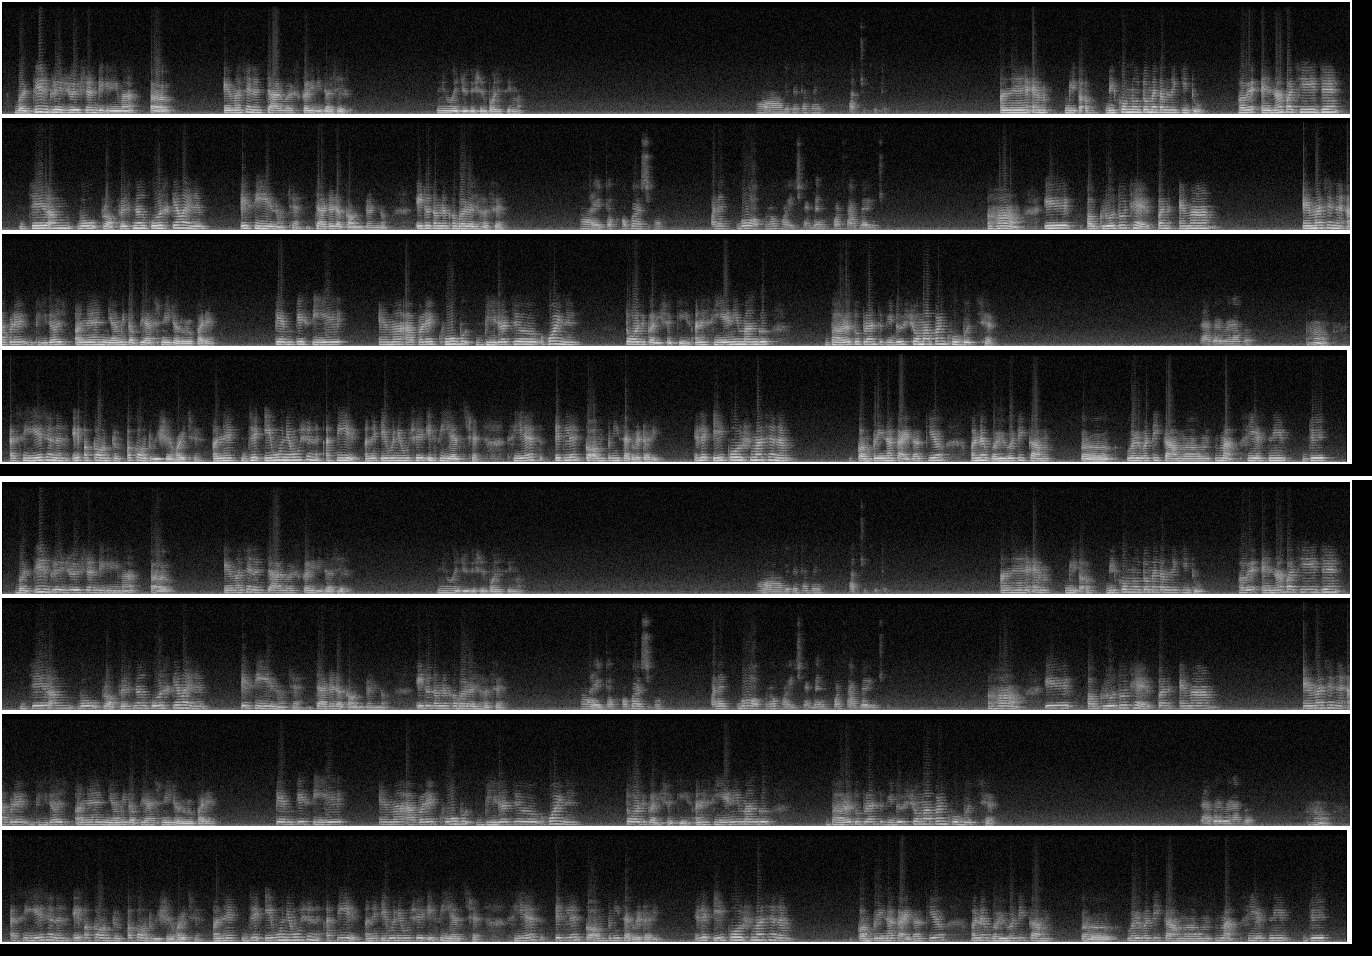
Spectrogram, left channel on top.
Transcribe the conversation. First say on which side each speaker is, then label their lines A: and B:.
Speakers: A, on the left; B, on the left.
A: બધી જ ગ્રેજ્યુએશન ડિગ્રીમાં અ. એમાં છે ને ચાર વર્ષ કરી દીધા, છે ન્યૂ એજ્યુકેશન પોલિસીમાં.
B: હા એ તો તમે સાચું કીધું.
A: અને એમ બીકોમનું તો મેં તમને કીધું. હવે એના પછી જે. જે આમ બહું પ્રોફેશનલ કોર્સ કેવાય ને. એ સી એ નો છે ચાર્ટર્ડ એકાઉન્ટન્ટનો એ તો તમને ખબર જ હશે.
B: હા એ તો ખબર છે અને બહુ અઘરો હોય છે મેં એવું પણ સાંભળેલું છે.
A: હા એ અઘરો તો છે પણ એમાં. એમાં છે ને આપણે ધીરજ અને નિયમિત અભ્યાસ ની જરૂર પડે. કેમ કે સીએ. એમાં આપણે ખુબ ધીરજ હોય ને. તો જ કરી શકીએ અને સીએ ની માંગ ભારત ઉપરાંત વિદોશ. શો માં પણ ખુબ જ છે.
B: બરાબર બરાબર.
A: હમ. આ સીએ છે ને એ અકાઉન્ટ અકાઉન્ટ વિશે હોય છે અને જે એવું ને એવું છે ને આ સીએ. અને એવુંને એવું છે એ સીએસ છે સીએસ એટલે કંપની સેક્રેટરી. એટલે એ કોર્ષમાં છે ને કંપનીના કાયદા. કિય અને વહીવટી કામ. અ વહીવટી કામમાં સીએસની જે.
